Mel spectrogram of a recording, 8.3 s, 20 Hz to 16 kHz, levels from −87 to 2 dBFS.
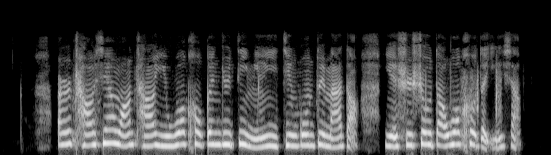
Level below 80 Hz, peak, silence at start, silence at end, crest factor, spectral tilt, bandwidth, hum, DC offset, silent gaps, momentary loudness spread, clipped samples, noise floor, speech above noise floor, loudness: -58 dBFS; -2 dBFS; 0.6 s; 0.45 s; 10 dB; -6.5 dB/octave; 7 kHz; none; under 0.1%; none; 8 LU; under 0.1%; -55 dBFS; 42 dB; -13 LUFS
